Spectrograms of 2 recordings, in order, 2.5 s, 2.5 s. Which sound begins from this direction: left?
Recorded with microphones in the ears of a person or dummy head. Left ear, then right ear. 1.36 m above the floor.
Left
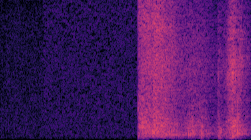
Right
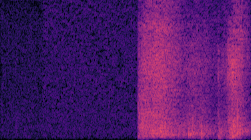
Footsteps, at 1.4 s.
